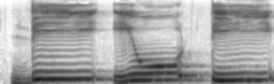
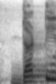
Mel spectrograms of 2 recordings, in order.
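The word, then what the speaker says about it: duty: तो देखिए यहाँ पे एग्जाम्पल में, ठीक है, डी यू टी वाई, इसको क्या पढ़ेंगे ड्यूटी। ठीक, डटी नहीं पढ़ेंगे इसको, क्या पढ़ेंगे ड्यूटी।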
